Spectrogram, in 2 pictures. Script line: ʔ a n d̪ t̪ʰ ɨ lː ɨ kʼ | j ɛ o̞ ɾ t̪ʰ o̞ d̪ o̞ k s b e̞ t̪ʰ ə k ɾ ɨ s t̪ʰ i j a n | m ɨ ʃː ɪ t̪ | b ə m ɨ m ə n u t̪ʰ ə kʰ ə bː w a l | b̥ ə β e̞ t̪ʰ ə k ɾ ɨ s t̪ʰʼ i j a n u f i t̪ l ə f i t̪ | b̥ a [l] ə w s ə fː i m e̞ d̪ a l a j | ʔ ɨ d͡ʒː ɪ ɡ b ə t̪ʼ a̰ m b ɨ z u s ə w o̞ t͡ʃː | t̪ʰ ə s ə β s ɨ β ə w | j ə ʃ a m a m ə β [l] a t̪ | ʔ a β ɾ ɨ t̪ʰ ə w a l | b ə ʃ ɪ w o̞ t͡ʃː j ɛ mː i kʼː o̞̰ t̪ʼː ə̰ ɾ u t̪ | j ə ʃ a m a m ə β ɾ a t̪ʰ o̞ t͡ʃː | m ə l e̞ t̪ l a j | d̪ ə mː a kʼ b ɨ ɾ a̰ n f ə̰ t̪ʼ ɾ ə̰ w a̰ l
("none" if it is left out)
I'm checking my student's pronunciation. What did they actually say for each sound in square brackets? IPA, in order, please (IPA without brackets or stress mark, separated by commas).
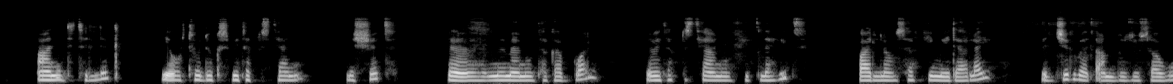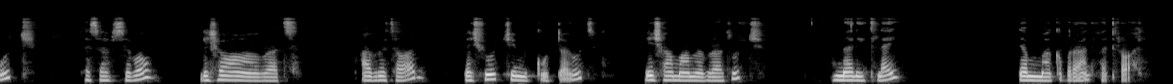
lː, ɾ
